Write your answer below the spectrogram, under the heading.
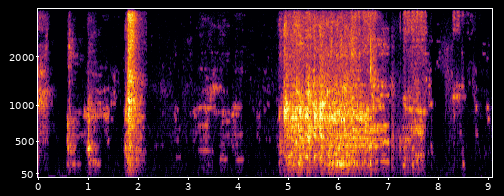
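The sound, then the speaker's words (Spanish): A car engine cranks and catches: a few short, sharp bursts, then a sustained rumbling roar for about two seconds that tails off, with softer sounds in between. “Ahí arrancó, ya nomás que acelere.”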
